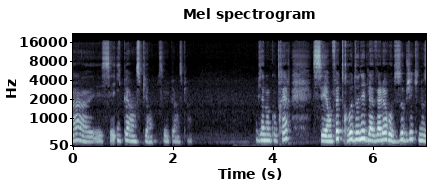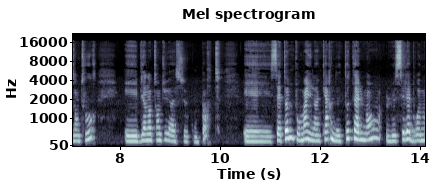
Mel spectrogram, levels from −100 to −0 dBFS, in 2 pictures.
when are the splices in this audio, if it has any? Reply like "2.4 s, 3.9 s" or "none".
3.7 s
